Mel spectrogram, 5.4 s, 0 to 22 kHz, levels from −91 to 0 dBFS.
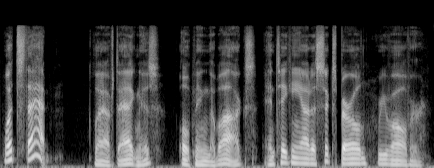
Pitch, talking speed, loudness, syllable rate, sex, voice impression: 110 Hz, 155 wpm, -18 LUFS, 5.3 syllables/s, male, masculine, adult-like, thick, tensed, powerful, clear, fluent, slightly raspy, cool, intellectual, mature, wild, lively, slightly kind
